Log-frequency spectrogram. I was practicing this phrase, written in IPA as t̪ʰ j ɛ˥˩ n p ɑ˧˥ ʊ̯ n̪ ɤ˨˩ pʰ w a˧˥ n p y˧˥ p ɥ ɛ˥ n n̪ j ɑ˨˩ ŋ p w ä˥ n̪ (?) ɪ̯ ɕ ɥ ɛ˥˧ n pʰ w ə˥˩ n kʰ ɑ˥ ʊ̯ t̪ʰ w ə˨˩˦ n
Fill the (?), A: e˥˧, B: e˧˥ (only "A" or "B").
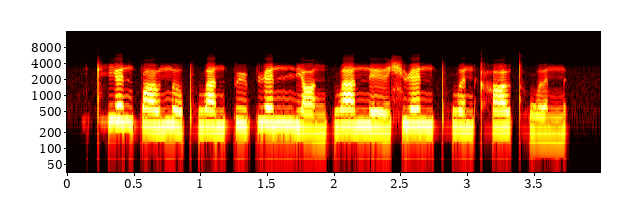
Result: B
